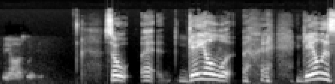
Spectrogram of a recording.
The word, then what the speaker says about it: Gael: of it to be honest with you so Gail Gail is spelled g a l but you also got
